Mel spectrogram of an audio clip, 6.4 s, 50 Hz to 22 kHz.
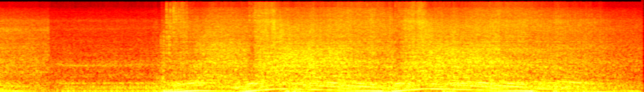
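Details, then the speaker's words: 1997 BMW E36 M3 sedan, stock exhaust, revved in place: raspy tinny exhaust with puffing leak near the cats and loose heat shield rattle, worst under the driver's side; before muffler swap and leak repair. "It sounds awful right now, especially underneath the driver's side of the car here. You can hear that lovely, lovely heat shield rattle and exhaust leak, so we're going to take care of that."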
